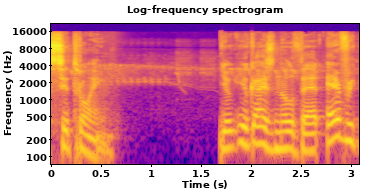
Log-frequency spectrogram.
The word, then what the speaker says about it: Citroën: It's supposed to be pronounced, if I'm not mistaken, Citroën. Who the hell wants to drive a thing called a Citroën?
